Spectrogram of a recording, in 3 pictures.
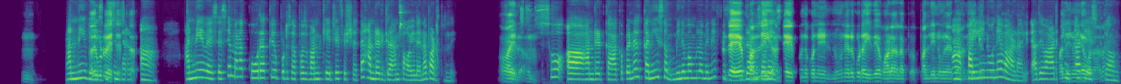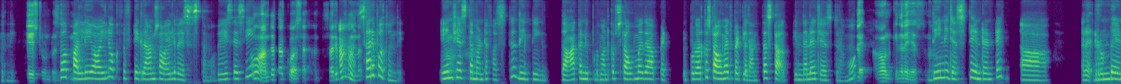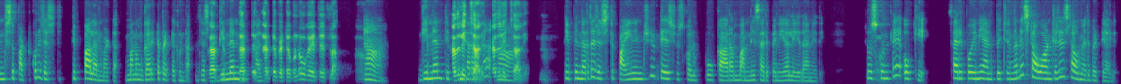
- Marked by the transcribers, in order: in English: "సపోజ్ వన్ కేజీ ఫిష్"; in English: "హండ్రెడ్ గ్రామ్స్ ఆయిల్"; other background noise; in English: "సో"; in English: "ఆయిల్"; in English: "హండ్రెడ్"; in English: "మినిమమ్‌లో మినిమం ఫిఫ్టీ గ్రామ్స్"; in English: "టేస్ట్‌గా"; in English: "టేస్ట్"; in English: "సో"; in English: "ఆయిల్"; in English: "ఫిఫ్టీ గ్రామ్స్ ఆయిల్"; in English: "ఫస్ట్"; in English: "స్టవ్"; in English: "స్టవ్"; in English: "జస్ట్"; in English: "ఎండ్స్"; in English: "జస్ట్"; in English: "జస్ట్"; in English: "జస్ట్"; in English: "టేస్ట్"; in English: "స్టవ్ ఆన్"; in English: "స్టవ్"
- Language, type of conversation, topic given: Telugu, podcast, మీ కుటుంబంలో తరతరాలుగా కొనసాగుతున్న ఒక సంప్రదాయ వంటకం గురించి చెప్పగలరా?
